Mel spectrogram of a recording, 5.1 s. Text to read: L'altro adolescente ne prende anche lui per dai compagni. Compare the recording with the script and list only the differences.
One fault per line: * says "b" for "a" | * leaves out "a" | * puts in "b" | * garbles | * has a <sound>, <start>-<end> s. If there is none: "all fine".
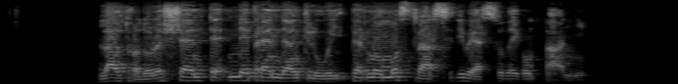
* puts in "non mostrarsi diverso"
